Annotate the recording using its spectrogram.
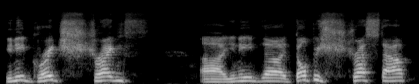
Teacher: So like if he said a word like stress, he would say stress. So he does the STR thing with a sh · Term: STR sound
